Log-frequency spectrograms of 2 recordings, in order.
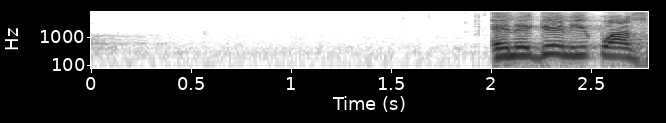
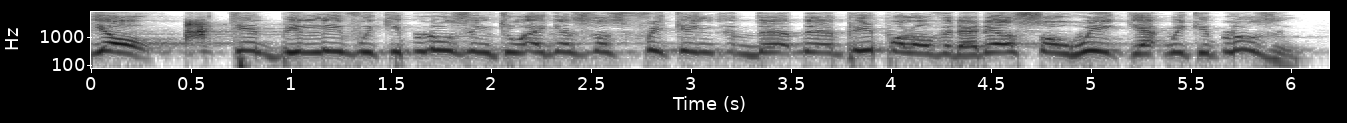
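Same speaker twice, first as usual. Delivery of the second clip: higher-pitched retold gripe; complaining; 6 semitones higher than usual. Zippo complaining to his side about losing, exasperated. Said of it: "Zippo was there complaining".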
